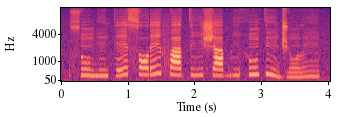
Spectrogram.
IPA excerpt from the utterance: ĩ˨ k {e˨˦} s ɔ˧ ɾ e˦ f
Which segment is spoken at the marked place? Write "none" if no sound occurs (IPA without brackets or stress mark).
e˨˦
